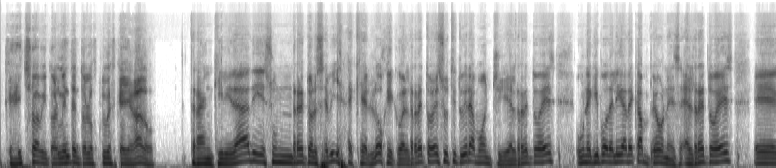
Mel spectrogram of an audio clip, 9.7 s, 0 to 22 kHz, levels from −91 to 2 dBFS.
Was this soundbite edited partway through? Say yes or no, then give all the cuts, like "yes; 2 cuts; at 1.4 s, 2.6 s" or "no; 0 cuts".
no; 0 cuts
